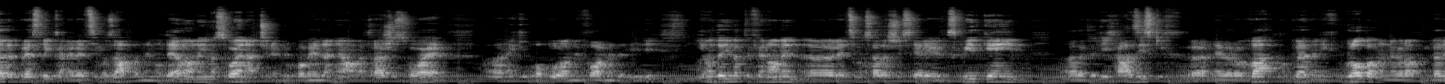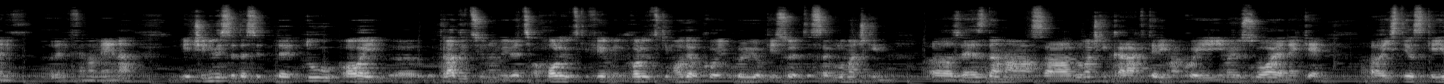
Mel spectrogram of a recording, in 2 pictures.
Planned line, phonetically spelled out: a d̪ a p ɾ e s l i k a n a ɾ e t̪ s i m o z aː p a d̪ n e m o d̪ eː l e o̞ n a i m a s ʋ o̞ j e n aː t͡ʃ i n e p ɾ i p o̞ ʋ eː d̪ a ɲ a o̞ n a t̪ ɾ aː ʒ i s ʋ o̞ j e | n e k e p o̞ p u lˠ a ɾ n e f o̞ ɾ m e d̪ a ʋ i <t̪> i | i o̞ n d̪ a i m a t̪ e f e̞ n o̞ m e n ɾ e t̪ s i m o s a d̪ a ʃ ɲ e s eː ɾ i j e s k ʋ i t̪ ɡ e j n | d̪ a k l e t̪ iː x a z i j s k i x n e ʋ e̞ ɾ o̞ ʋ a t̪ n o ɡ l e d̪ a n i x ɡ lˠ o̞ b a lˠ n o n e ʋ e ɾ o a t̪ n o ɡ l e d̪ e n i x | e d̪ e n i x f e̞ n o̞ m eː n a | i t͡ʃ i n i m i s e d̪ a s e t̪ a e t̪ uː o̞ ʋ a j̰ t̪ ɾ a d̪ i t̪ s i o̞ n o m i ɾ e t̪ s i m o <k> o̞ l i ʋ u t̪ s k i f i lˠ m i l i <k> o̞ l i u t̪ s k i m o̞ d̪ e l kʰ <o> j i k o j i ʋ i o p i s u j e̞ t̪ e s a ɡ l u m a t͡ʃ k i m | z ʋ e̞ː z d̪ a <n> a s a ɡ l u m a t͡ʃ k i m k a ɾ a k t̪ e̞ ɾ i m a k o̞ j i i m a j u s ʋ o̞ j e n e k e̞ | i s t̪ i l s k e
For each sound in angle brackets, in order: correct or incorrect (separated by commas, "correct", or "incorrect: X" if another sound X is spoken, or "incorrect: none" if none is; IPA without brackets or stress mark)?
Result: incorrect: d̪, incorrect: x, incorrect: x, correct, incorrect: m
